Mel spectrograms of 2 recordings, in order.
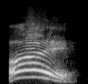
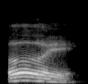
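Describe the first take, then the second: First: It is shouted loudly. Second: It is said softly and sweetly.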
